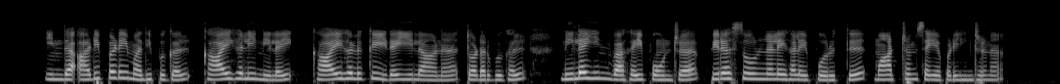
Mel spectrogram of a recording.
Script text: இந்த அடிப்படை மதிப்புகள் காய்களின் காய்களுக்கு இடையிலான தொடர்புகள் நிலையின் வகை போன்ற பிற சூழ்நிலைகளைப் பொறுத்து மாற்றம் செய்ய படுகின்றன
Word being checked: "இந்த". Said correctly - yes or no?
yes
